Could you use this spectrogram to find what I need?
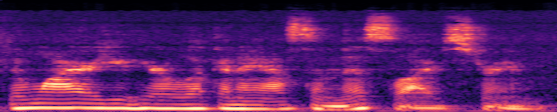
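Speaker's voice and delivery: normal talking voice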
